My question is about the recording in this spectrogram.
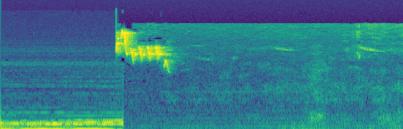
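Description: Ambient music drone of steady low tones that cuts off suddenly about a second in. A bird then gives a short chirp falling in pitch, followed by quiet outdoor background with a few faint chirps.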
